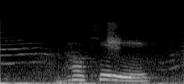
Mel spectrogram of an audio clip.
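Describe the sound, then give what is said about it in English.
A cat meows a couple of times in quick succession, the second call longer and falling in pitch, fairly loud and close over a low background hum. “Oh kitty.”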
